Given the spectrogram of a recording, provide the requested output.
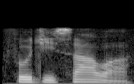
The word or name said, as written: Fujisawa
